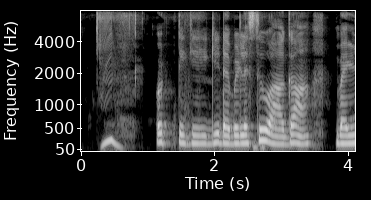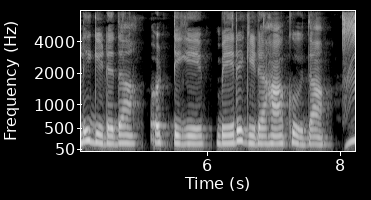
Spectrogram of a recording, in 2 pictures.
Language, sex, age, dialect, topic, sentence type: Kannada, female, 18-24, Coastal/Dakshin, agriculture, question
